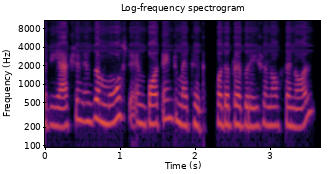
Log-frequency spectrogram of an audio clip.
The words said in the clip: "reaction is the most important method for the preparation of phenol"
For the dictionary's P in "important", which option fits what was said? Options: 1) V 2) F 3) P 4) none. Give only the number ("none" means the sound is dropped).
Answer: 3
